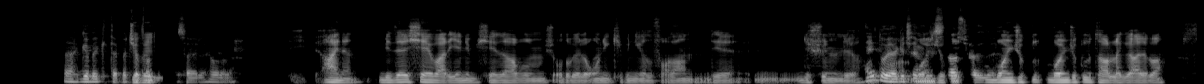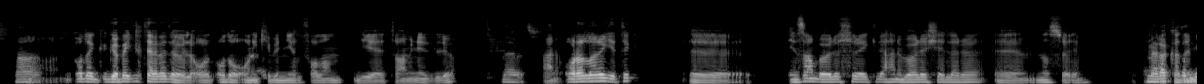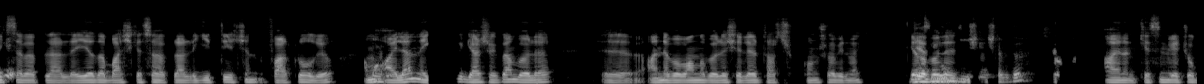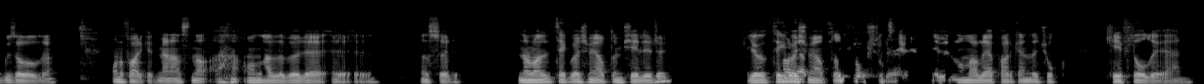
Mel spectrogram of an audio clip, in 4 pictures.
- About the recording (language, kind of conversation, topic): Turkish, unstructured, En unutulmaz aile tatiliniz hangisiydi?
- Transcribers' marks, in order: other background noise; unintelligible speech; tapping; chuckle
